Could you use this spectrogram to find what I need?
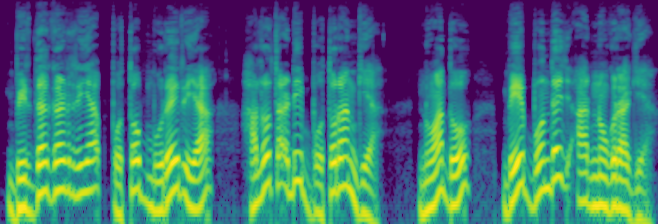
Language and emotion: Santali, disgusted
